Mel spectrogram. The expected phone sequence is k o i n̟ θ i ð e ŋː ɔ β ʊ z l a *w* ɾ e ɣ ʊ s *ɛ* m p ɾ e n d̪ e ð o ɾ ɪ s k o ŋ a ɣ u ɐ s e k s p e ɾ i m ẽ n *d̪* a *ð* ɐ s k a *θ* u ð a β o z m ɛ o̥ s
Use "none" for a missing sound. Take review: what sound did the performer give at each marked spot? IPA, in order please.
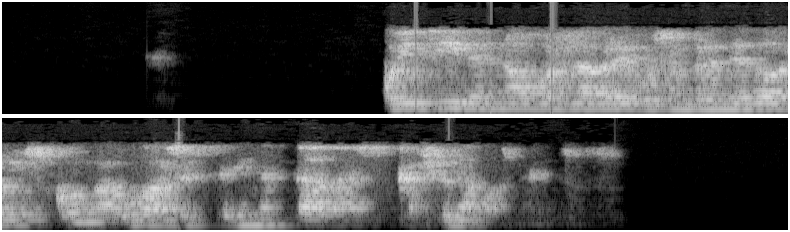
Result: β, e, t̪, ð, ʃ

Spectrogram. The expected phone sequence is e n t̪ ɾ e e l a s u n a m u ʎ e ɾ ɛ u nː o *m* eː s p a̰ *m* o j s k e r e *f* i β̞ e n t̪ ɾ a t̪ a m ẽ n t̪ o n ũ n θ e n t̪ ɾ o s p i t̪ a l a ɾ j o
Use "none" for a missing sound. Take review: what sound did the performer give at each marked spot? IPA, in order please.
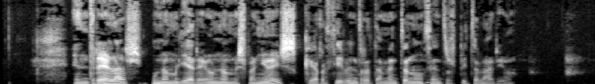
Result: m, ɲ, θ

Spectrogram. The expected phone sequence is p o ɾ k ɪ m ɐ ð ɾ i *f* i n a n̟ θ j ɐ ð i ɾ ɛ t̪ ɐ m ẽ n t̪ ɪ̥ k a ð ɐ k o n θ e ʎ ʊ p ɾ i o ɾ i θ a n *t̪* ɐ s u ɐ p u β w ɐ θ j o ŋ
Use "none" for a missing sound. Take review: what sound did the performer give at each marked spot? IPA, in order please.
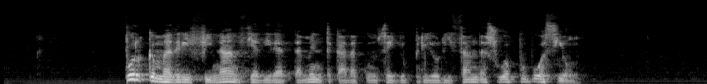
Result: f, d̪

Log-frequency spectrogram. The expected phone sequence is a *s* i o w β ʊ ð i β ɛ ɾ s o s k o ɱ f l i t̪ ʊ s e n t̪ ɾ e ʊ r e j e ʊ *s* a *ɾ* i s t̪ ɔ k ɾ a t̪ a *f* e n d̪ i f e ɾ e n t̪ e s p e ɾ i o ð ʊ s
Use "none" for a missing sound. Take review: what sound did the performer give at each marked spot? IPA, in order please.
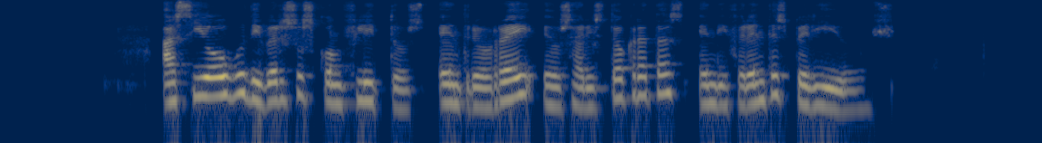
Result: s, s, ɾ, s

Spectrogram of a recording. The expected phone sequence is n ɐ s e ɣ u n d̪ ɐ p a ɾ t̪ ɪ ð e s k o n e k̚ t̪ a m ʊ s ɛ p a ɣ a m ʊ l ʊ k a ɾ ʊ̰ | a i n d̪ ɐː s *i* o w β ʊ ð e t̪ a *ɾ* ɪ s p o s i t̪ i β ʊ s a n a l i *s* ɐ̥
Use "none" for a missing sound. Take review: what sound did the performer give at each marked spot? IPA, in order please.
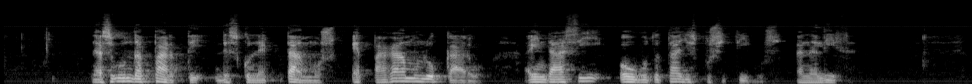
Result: i, ʎ, θ

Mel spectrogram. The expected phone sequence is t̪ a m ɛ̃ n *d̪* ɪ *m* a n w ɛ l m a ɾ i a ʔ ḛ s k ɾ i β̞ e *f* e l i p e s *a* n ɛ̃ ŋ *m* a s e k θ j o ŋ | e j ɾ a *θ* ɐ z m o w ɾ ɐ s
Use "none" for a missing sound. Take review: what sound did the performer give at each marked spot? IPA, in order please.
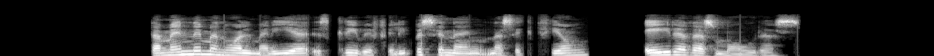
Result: d̪, m, f, e, n, ð

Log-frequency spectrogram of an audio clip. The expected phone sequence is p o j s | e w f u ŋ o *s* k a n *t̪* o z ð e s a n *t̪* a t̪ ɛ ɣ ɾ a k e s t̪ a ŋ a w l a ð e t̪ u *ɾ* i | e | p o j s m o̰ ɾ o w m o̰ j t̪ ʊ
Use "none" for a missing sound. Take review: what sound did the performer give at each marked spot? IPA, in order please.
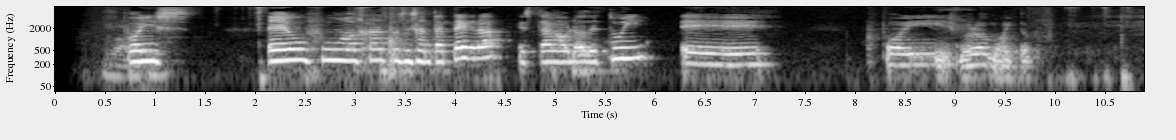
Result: s, t̪, t̪, none

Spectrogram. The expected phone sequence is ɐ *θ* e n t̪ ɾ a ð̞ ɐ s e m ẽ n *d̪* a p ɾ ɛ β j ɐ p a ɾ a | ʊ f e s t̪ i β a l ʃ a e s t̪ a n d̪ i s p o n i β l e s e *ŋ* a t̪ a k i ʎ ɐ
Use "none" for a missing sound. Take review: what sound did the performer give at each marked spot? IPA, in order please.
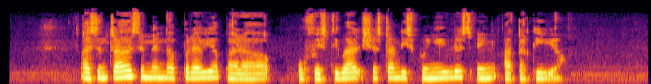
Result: s, d̪, ŋ

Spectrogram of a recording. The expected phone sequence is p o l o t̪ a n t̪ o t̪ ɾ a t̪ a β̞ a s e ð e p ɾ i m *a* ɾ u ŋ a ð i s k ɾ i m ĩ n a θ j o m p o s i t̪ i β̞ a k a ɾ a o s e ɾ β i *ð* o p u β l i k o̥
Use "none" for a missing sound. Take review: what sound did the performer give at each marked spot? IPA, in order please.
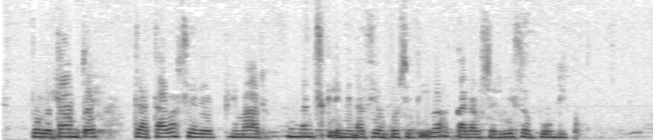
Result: a, θ

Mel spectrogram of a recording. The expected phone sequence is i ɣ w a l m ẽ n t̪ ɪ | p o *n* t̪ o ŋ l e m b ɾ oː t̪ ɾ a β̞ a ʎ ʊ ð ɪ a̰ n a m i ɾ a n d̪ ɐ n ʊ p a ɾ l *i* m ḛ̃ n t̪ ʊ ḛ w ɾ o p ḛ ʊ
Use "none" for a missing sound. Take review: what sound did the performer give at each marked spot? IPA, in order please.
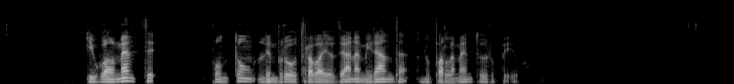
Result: n, a

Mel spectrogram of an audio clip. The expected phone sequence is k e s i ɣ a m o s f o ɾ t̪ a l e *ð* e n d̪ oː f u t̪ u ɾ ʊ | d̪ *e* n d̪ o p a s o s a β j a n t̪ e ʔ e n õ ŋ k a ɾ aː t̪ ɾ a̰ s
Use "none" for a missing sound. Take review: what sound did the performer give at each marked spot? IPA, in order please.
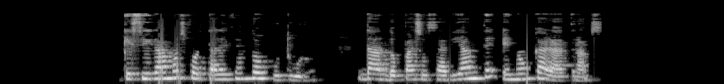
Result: θ, a

